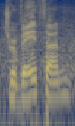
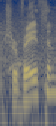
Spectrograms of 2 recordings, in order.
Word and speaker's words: Trevathan: I think with Trevathan, I don't know, how do you pronounce his name? Trevathan? Trevathan. Trevathan, you got it.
